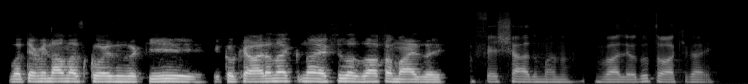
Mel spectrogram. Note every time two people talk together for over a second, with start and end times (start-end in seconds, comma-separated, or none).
none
